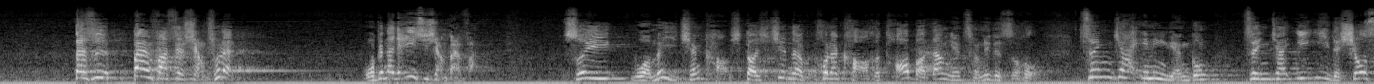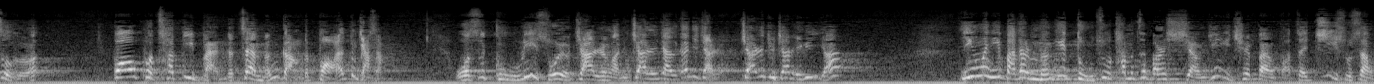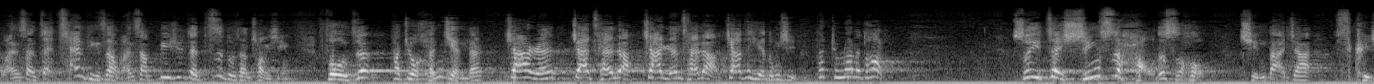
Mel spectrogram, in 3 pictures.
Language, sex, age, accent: Chinese, male, 50-69, native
